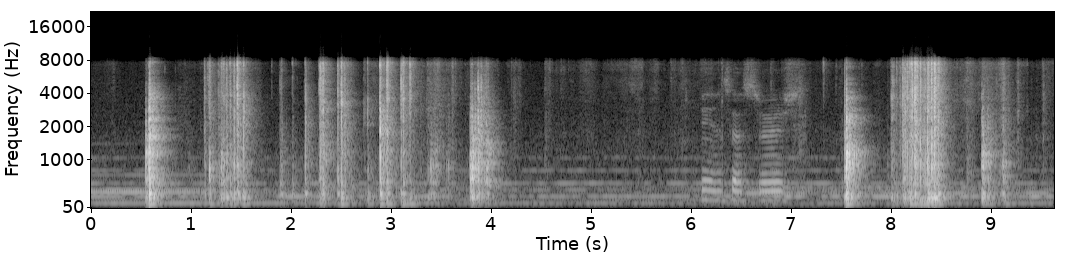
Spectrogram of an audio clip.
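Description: Tarot cards are riffled and shuffled in quick bursts of papery flicks and taps, close up, with a brief soft murmur in a pause.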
